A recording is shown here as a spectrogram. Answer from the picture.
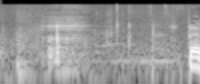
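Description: Soft rustling of cotton fabric being unfolded and handled, with a short sniff about half a second in.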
